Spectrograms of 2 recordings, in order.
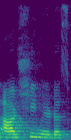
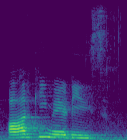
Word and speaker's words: Archimedes: इसको हम कॉमनली आर्शीमेडस पढ़ते हैं, लेकिन ये आर्शीमेडस है नहीं, इट इज़ आर्कीमेडीज़। आर्कीमेडीज़, ठीक है, आर्कीमेडीज़, इस तरह इसको प्रोनाउंस किया जाता है।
